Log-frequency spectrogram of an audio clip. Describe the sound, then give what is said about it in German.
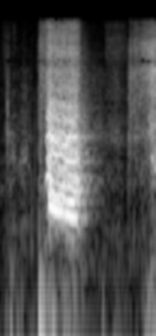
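A voice imitates an elephant trumpeting: a loud, brassy, horn-like blast with a wavering pitch, followed by a softer, breathier second blast after a short pause. “Das, war das gerade ein Elefant?”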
